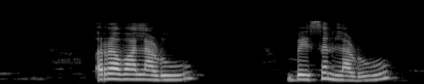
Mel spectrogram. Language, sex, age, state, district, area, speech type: Marathi, female, 60+, Maharashtra, Osmanabad, rural, spontaneous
